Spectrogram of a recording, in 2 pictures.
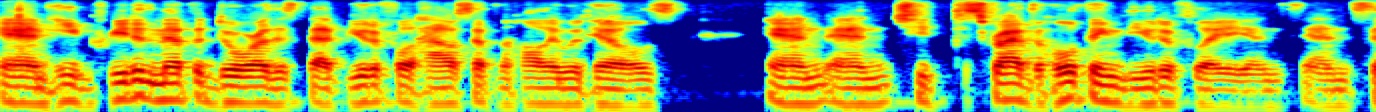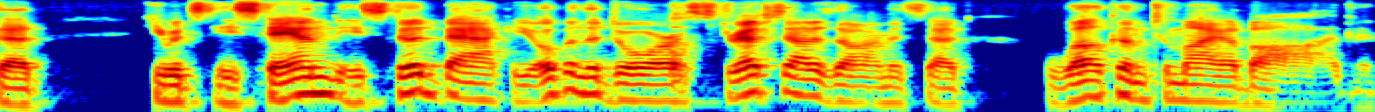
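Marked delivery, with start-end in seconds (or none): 12.1-13.6 slow, drawn-out, playfully formal and pompous. Retelling how Herriman greeted visitors at his door: imitating Herriman's mock formality. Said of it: "this mock formality".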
